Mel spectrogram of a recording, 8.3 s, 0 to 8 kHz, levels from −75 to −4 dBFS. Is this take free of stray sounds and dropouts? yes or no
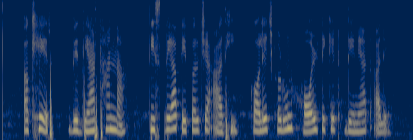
no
